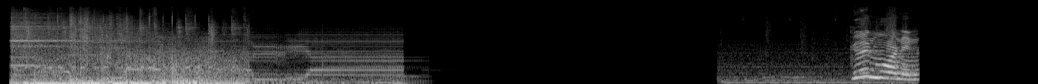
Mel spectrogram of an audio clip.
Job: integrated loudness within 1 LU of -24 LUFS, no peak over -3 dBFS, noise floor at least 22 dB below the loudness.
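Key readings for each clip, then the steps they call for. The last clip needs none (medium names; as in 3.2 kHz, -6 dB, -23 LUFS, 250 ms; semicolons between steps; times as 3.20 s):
loudness -20.5 LUFS; peak level -7.0 dBFS; loudness target -24.0 LUFS
-> trim -3.5 dB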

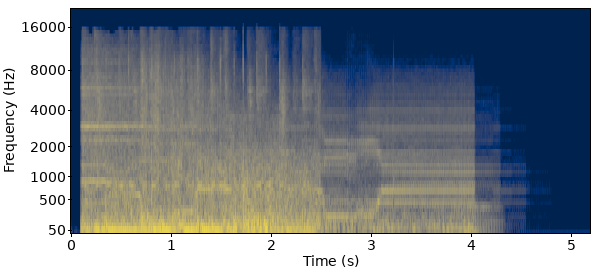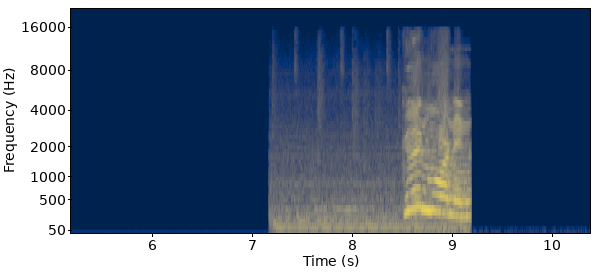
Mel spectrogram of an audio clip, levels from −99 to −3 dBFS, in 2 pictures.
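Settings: loudness -24.0 LUFS; peak level -10.5 dBFS; noise floor -92 dBFS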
